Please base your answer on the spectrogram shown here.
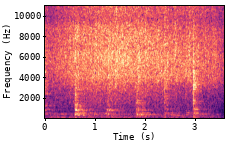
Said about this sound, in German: Gehen wir mal rein, fängt auch gerade an zu regnen.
